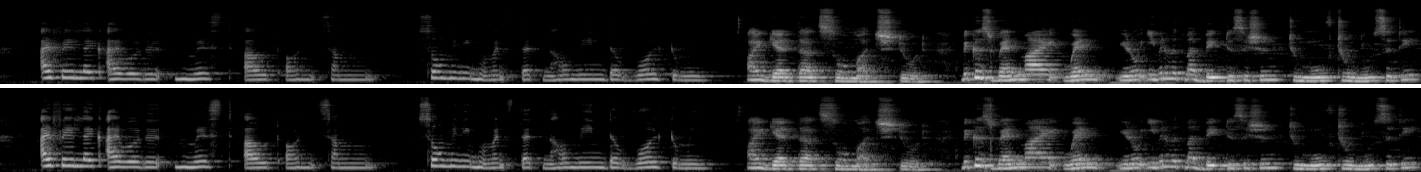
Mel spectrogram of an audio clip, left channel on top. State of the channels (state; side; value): normal; both; correlation 0.69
